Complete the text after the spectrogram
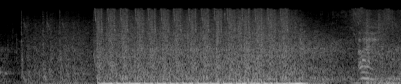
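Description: A rifle fires in a rapid burst of shots.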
